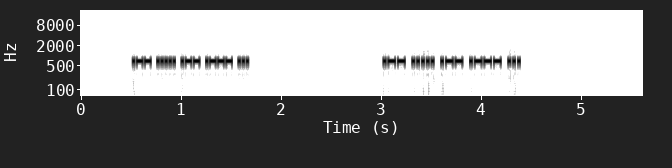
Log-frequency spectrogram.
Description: Morse code, heard as a keyed tone, about 59 wpm, 700 Hz. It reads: W5WJS W5WJS
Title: Speed Racing - USA 1x3 Call Signs 50wpm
